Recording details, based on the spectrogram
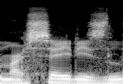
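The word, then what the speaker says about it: Marcedes: They signed Mercedes Lewis, who, I mean, his first name is pronounced like a sports car, so you'd think he'd be good.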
